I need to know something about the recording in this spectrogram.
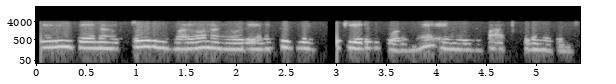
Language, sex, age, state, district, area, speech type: Tamil, female, 45-60, Tamil Nadu, Viluppuram, urban, conversation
